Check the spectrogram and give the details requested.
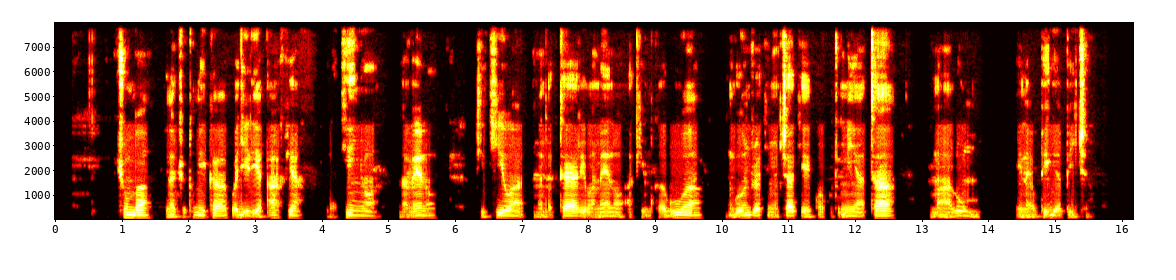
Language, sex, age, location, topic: Swahili, male, 36-49, Dar es Salaam, health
